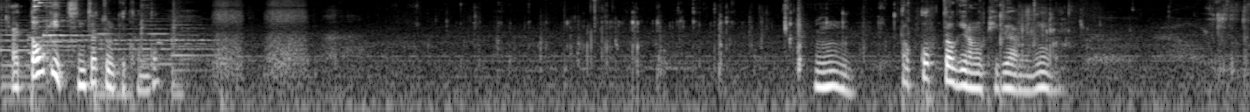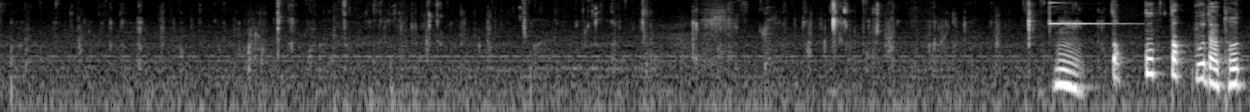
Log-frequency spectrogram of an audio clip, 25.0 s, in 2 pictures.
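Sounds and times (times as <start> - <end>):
person chewing rice cakes: 4.0 - 23.0.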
